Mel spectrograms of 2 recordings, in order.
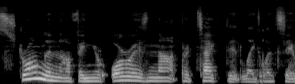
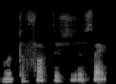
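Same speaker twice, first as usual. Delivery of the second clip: inner voice; 5 dB quieter than usual. Retold or imitated. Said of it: "in the back of their head, they're like".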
